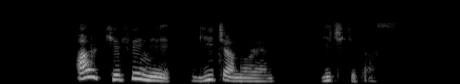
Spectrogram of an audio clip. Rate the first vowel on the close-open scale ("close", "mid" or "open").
open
